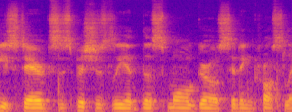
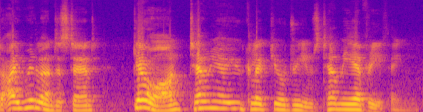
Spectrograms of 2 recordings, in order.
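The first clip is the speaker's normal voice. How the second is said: put-on higher, louder insistent girl; eager Sophie; 8 semitones higher, 6 dB louder than usual. Sophie urges the giant to explain dreams, eager. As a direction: urge it on like an eager child.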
